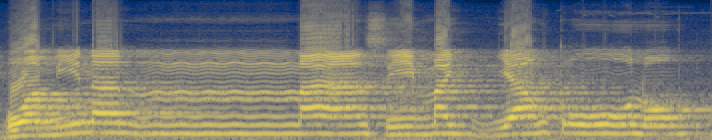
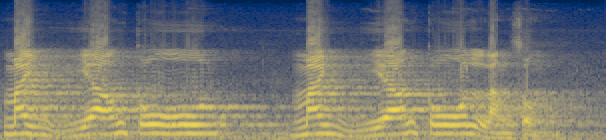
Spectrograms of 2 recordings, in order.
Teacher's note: Ketika ada nun mati atau tanwin bertemu wawu atau ya, di Imam Hafaz itu dibaca idgham bi gunnah. Imam Khalaf menjadi idgham bila gunnah. Jadi wa minan nasi may yaqulu, dibaca bila gunnah, may yaqul langsung.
